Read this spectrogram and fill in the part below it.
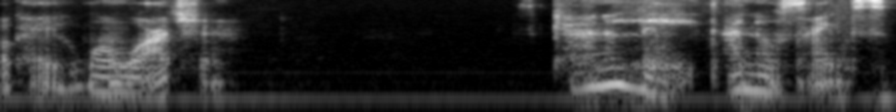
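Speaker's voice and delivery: soft whispered speech. Greeting the first viewers on a late night live stream: whispering. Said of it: "Why am I whispering?".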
